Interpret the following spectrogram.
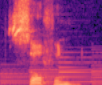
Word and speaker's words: soften: Next, TE, ये भी कई बार साइलेंट हो जाता है। HASTEN हैसन, जल्दी करना। LISTEN लिसन, सुनना। OFTEN ऑफन, अक्सर या प्रायः। SOFTEN सॉफन, कोमल बनना।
